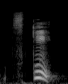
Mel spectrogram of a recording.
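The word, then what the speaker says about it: つき: 그래서 츠키. 달. 첫 음으로 지금 츠가 쓰였는데 이때 츠키라든가 츠키 하는 식으로 발음하지 마시고 그냥 파열되는 대로 그대로 나누시면 좀 더 자연스럽습니다.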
